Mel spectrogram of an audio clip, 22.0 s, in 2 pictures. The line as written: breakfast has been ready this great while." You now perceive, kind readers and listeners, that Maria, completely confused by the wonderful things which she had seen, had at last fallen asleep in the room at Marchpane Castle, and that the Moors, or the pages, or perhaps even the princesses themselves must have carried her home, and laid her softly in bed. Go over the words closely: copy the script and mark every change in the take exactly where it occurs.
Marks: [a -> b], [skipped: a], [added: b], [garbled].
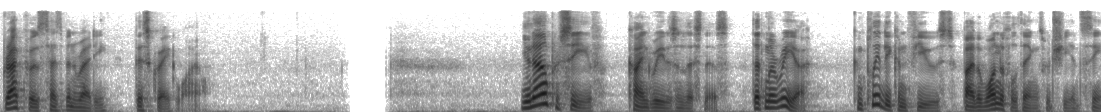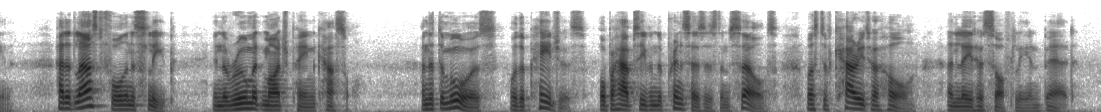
breakfast has been ready this great while." You now perceive, kind readers and listeners, that Maria, completely confused by the wonderful things which she had seen, had at last fallen asleep in the room at Marchpane Castle, and that the Moors, or the pages, or perhaps even the princesses themselves must have carried her home, and laid her softly in bed.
